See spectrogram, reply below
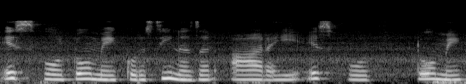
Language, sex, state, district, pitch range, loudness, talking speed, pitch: Hindi, female, Madhya Pradesh, Umaria, 215-255 Hz, -16 LUFS, 140 wpm, 225 Hz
